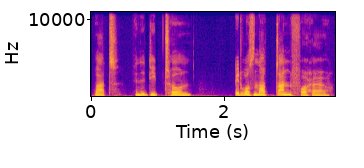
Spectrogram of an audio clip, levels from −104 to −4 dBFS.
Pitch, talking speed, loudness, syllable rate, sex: 190 Hz, 180 wpm, -17 LUFS, 3.7 syllables/s, female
